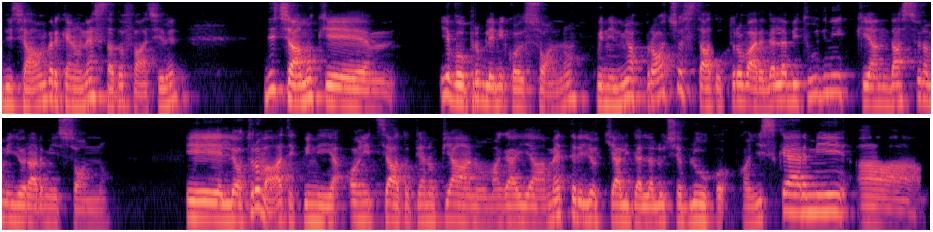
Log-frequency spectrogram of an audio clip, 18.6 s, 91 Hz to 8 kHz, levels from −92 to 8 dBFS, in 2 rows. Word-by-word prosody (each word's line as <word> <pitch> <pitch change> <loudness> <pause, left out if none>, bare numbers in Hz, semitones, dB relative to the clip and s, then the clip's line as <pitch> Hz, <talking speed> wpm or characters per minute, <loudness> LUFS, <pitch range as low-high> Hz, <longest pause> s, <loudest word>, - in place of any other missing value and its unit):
diciamo, 130 +1 -1
perché 155 -4 0
non 125 +4 -1
è 185 - +2
stato 180 -5 -2
facile. 130 - -4 0.8
Diciamo 185 -7 +4
che 135 -8 +4 0.7
io 205 +2 +3
avevo 150 -4 +7
problemi 145 -3 +1
col 125 -3 0
sonno, 125 +9 -6
quindi 135 -2 -1
il - - 0
mio 170 +5 +2
approccio 185 +6 -2
è - - 0
stato 130 - -2
trovare 150 -5 +2
delle 145 +4 +4
abitudini 195 +8 -2
che 145 -9 +1
andassero 150 +4 -2
a - - -1
migliorarmi 120 -3 -1
il - - -9
sonno 105 -1 -10 0.7
e 145 -2 +4
le 130 +1 +4
ho 130 - +2
trovate, 130 - +3
quindi 130 -2 -1
a 120 - -5
ho 140 - -1
iniziato 135 -2 -2
piano 125 -1 -5
piano 125 -3 -2
magari 120 +2 -2
a 115 -1 -3
mettere 155 +3 -1
gli 135 - +1
occhiali 130 -1 0
dalla 120 -1 0
luce 125 +1 -2
blu 125 +1 0
co 120 - -6
con 120 -1 -9
gli 130 +4 -4
schermi, 190 +3 +1
a 115 - -4
135 Hz, 165 wpm, -23 LUFS, 125-155 Hz, 0.8 s, avevo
